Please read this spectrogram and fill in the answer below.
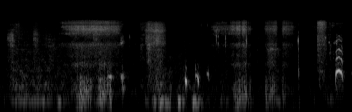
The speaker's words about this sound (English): Wait. Listen. She's snoring. Oh my god, she's asleep. Hold on, if everyone's quiet, we can verify it.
